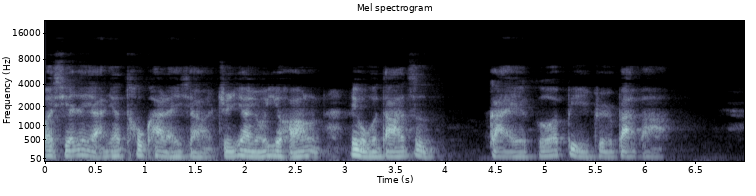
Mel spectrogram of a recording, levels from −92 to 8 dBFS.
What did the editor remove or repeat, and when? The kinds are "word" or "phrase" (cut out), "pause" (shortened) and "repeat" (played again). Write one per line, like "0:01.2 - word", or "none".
0:04.0 - pause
